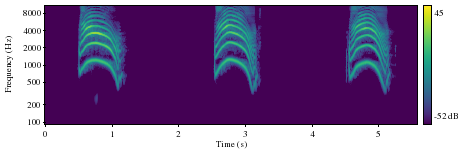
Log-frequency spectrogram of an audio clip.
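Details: Calling for its mother, a newborn kitten gives three bright, harmonic meows that swell up and drop back down, spaced about two seconds apart with silence between.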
